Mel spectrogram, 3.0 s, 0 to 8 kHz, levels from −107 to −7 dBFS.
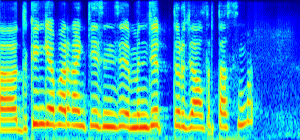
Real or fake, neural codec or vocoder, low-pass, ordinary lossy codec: fake; codec, 16 kHz, 2 kbps, X-Codec, HuBERT features, trained on LibriSpeech; none; none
